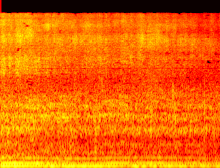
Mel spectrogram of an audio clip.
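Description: A car on the road close by, its engine a steady low hum that slowly fades.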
